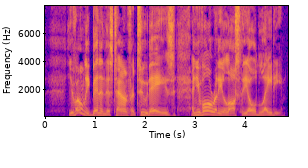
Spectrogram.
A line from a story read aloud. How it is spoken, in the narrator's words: the boy said bitterly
